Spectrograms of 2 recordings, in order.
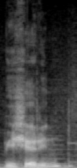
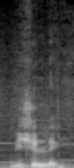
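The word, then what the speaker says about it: Michelin: 발견하는 전국 여행 안내서입니다 미쉐린 미슐랭 어떤게 맞는 말인지 궁금해하시는 사람들도 있는데요 한국에서는 미쉐린을 정식 표기법으로 사용하고 있지만 프랑스어로 미슐랭 영어식 발음으로 미쉐린을 사용하고 있어 둘 다 맞는 말입니다 미슐랭 가이드는 타이어를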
